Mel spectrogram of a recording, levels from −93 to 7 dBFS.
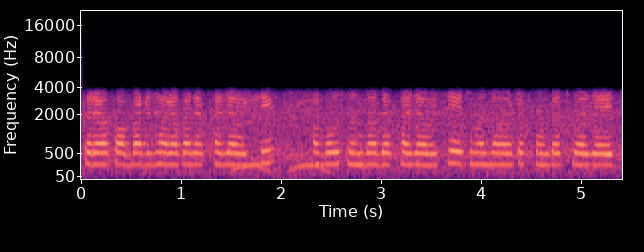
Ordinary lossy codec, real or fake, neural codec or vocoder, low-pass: Opus, 16 kbps; real; none; 3.6 kHz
